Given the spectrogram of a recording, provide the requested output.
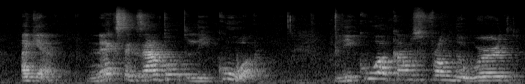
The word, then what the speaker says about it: licúa: Licúa. So again, we have an hiatus here, okay? An hiatus. Here it's separated into 2 different syllables. And licúa. The accent, the intonation is on the U.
